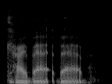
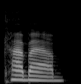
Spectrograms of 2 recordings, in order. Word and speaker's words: Kaibab: One checker said that we mispronounced Kaibab. It's Kaibab. – Kaibab. – Kaibab, yeah.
